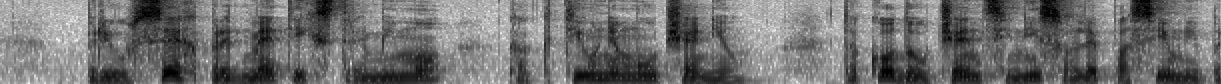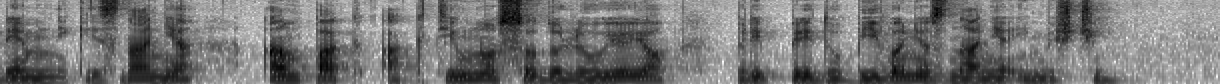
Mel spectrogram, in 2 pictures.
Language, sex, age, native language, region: Slovenian, male, 50-59, Slovenian, Coastal Karst region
